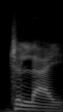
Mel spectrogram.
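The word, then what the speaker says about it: July: করতে গেলে বলতে হবে জুলাই, ঠিক আছে, লাই একটু চাপ দিয়ে জুলাই, জু একটু লং সাউন্ড হবে জুলাই, জ উ জু ল আই, এটা হচ্ছে ডিফথং আই, তাইলে হবে জুলাই।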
